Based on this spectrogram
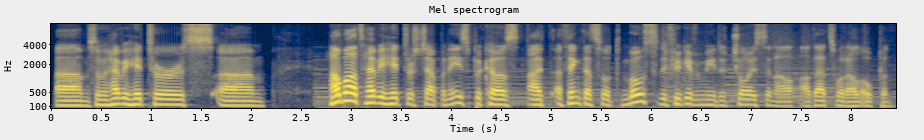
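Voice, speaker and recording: A hoarse man on a headset mic, casually commenting on a live card game while he plays, halting and repeating words as he thinks aloud. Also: medium pitch, soft background music. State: hoarse, coughing.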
